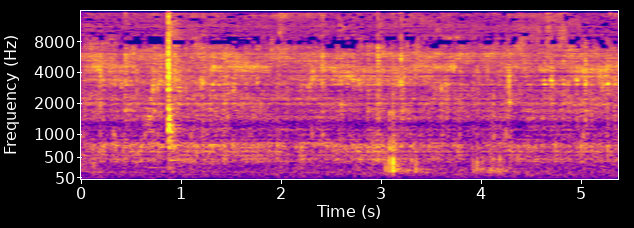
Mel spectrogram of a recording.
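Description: Motor oil trickling out of an open priming port on a Gen III Hemi engine block into a plastic catch jug, with a watery gurgle as air seeps back into the oil system. A sharp click about a second in.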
